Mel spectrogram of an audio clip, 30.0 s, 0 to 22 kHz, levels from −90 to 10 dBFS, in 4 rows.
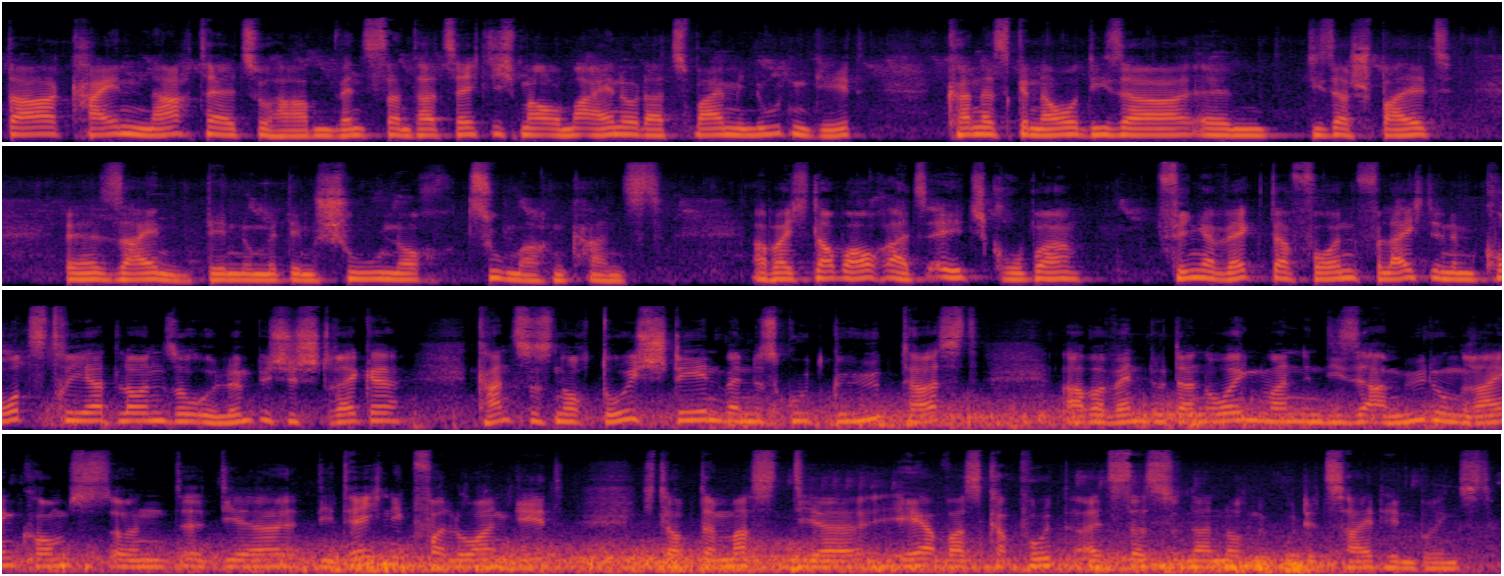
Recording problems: rain or running water; loud; throughout; 1 dB below the speech

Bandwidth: 14.5 kHz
